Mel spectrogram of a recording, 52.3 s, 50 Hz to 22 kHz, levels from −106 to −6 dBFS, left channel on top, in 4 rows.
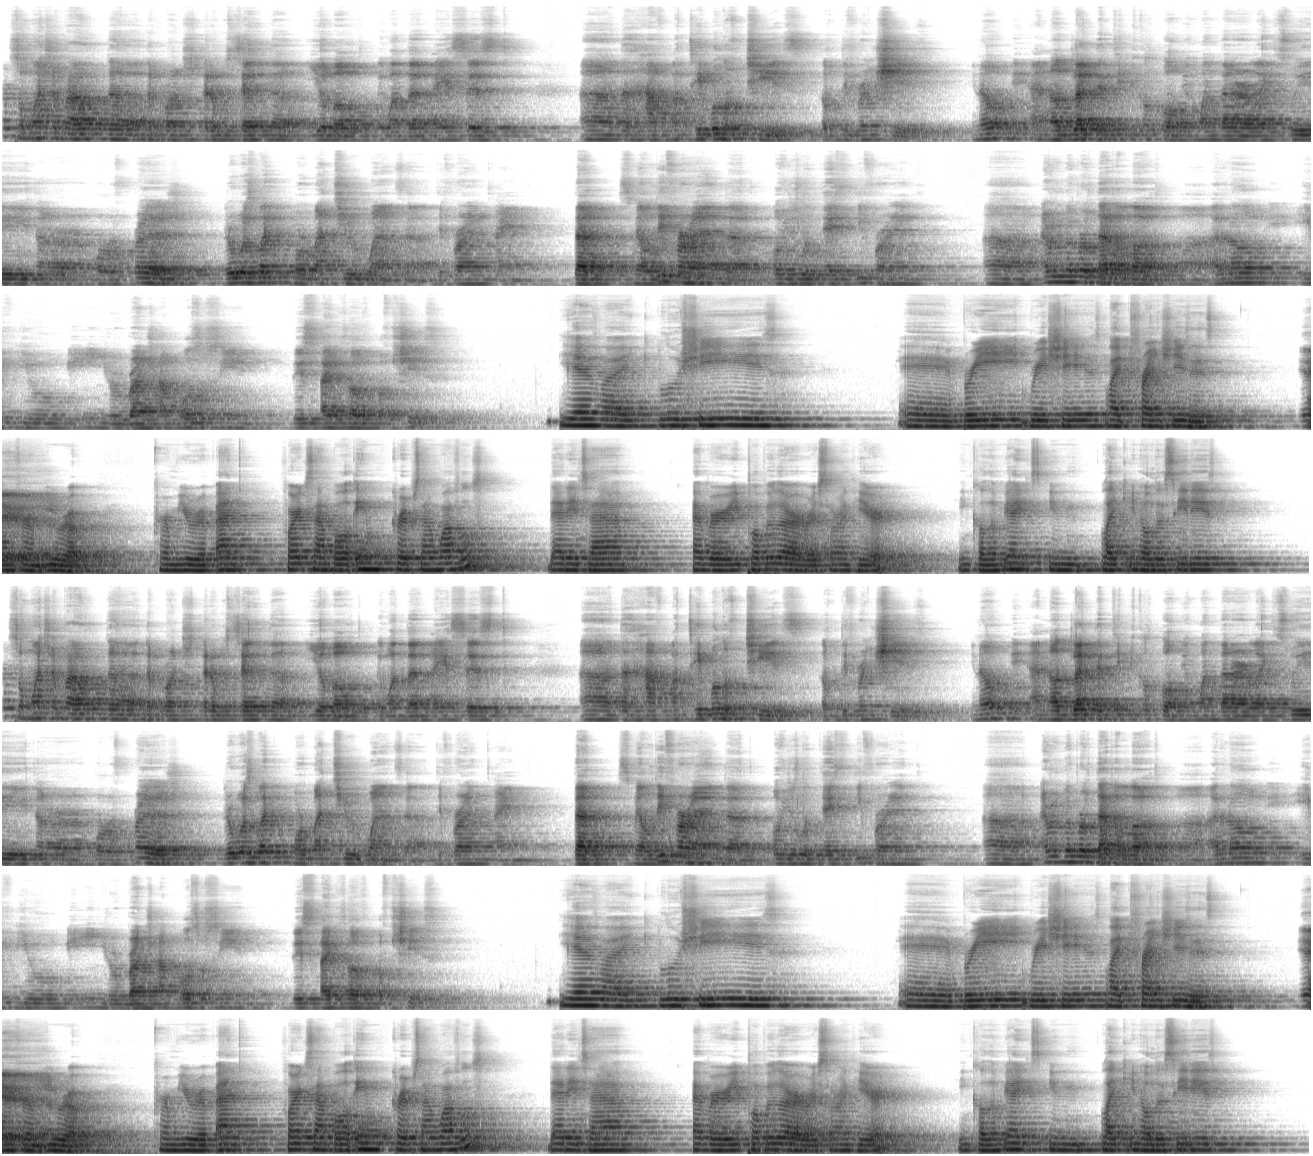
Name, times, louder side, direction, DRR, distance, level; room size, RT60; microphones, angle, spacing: voice 1, 0.1-4.9 5.8-7.8 8.2-9.1 9.7-14.8 15.3-18.3 18.8-19.0 19.4-20.5 20.8-22.2 22.9-28.7 29.1-29.8 30.1-30.4 39.1-39.8 45.2-45.4, equal, 75° right, 1 dB, 1.4 m, -28 dB
voice 2, 31.8-34.1 35.1-38.2 39.2-40.3 40.8-41.6 42.1-44.0 44.7-45.5 46.2-48.1 48.8-51.4, equal, 5° left, 4 dB, 0.4 m, -21 dB
6.2 x 4.9 x 5.7 m, 1.3 s
head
